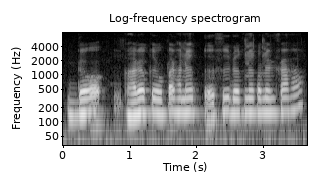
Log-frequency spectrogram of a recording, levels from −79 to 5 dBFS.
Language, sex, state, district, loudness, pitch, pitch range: Hindi, male, Bihar, Patna, -15 LUFS, 155 Hz, 150-160 Hz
